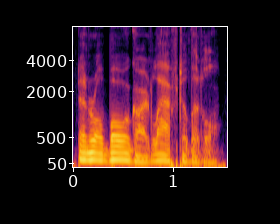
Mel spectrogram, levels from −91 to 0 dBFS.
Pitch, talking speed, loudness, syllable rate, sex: 90 Hz, 195 wpm, -16 LUFS, 7.7 syllables/s, male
